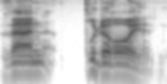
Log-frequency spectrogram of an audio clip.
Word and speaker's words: Van Poederooyen: us welcome with the great joy mr ryan van pouderoyen hello ryan hey uh amazing job with your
